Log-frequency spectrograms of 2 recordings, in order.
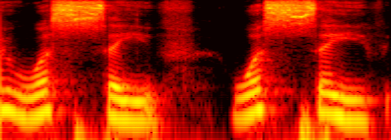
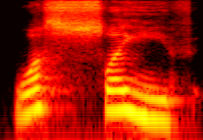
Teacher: you have to be very careful to read swad properly, heavy as well as by little bit rounding the lips. Otherwise, you will end up reading seen here if you say wassayf, wassayf. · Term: swad sound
